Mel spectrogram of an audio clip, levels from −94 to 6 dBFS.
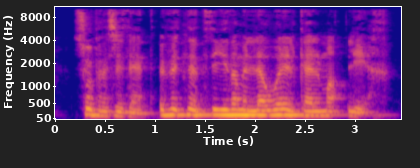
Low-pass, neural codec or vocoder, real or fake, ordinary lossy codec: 9.9 kHz; none; real; MP3, 64 kbps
